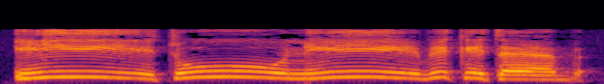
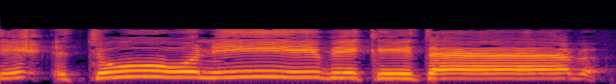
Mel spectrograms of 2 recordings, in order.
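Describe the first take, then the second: First: A long i vowel replaces the glottal stop. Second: A glottal stop is heard before the t. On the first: The reading starts at this word. "فإذا بدأت بالأولى تنطقها وتسهل الثانية تقول" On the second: The word is joined to the words before it. "كانت تنطق"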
